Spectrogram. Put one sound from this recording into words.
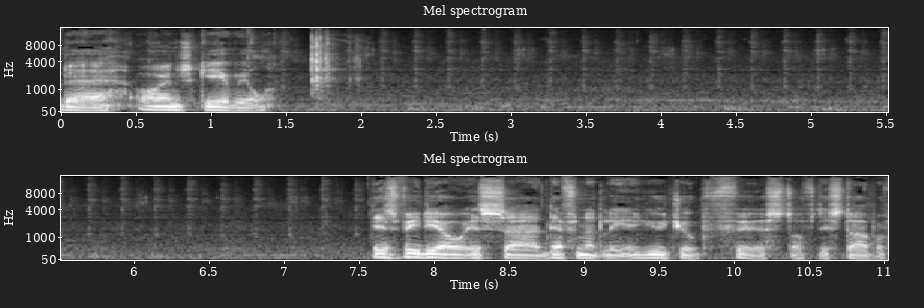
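An electric meter's mechanism ticks softly and steadily.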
